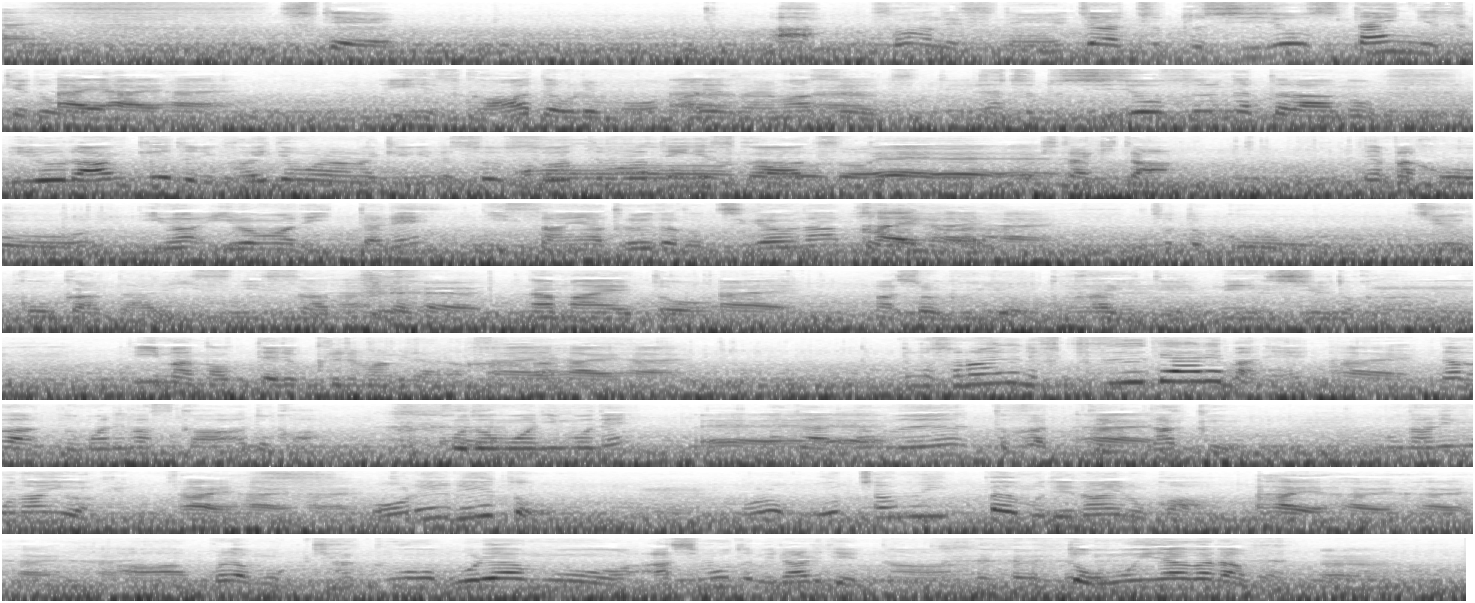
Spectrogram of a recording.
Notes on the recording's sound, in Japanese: いつもの営業車の中で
